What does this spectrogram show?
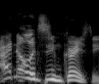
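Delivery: hammed-up insisting he knows; mock emphatic.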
